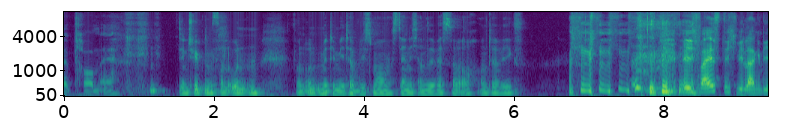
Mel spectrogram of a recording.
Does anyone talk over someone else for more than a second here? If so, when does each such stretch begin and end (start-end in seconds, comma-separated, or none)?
none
